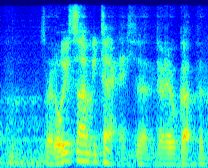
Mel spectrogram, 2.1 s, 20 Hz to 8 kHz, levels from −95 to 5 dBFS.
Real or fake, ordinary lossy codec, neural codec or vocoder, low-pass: fake; none; codec, 16 kHz in and 24 kHz out, 0.6 kbps, FocalCodec, streaming, 2048 codes; 7.2 kHz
